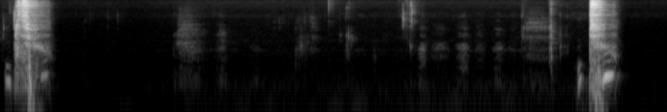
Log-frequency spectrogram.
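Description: Two forceful, wet, uncovered sneezes about six seconds apart, with near silence between them.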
